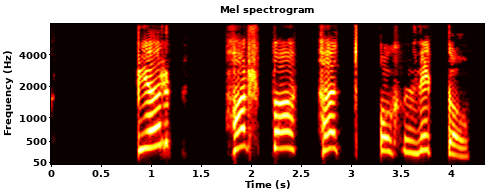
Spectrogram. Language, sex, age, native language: Icelandic, male, 10, Icelandic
